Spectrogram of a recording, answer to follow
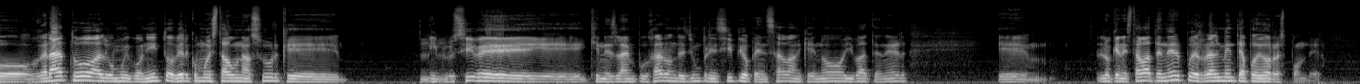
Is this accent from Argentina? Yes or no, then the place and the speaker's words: no; Ecuador; Yo soy ecuatoriano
